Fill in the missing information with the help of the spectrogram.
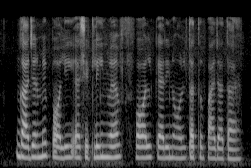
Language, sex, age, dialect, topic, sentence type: Hindi, female, 18-24, Hindustani Malvi Khadi Boli, agriculture, statement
